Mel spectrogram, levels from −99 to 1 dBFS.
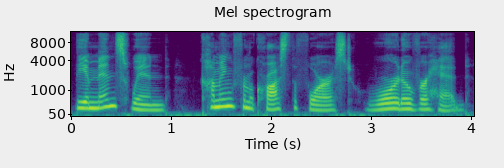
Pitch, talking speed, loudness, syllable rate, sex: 200 Hz, 150 wpm, -18 LUFS, 5.1 syllables/s, female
